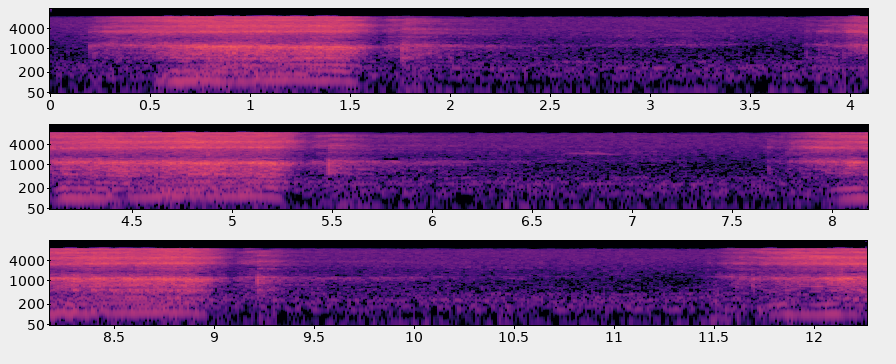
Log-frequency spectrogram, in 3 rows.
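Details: Snoring recorded with the SnoreLab app: regular loud rumbling snores on each inhaled breath, about 16 breaths per minute, with quieter exhalations between.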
